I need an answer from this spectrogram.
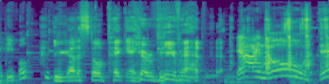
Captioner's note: laughs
